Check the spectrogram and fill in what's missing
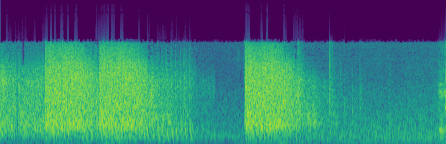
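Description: Rifle gunfire from soldiers in a war TV drama: loud bursts of rapid automatic fire in two long volleys with a gap between, then scattered single shots trailing off.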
